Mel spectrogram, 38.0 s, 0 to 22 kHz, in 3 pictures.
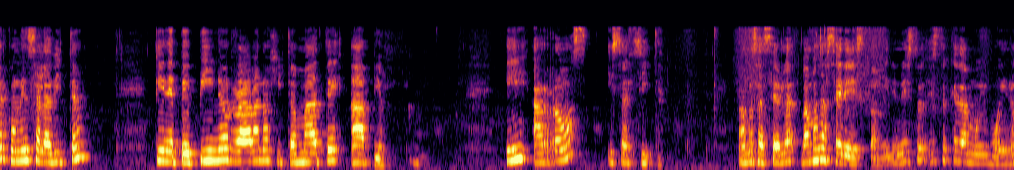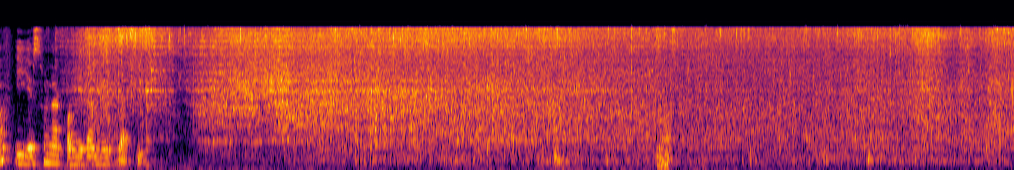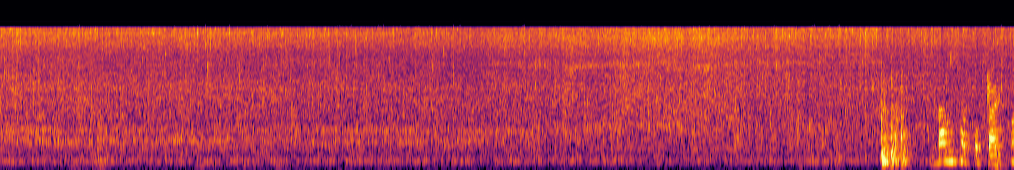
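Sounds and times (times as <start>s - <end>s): chicken sizzling in a frying pan: 13.4s - 38.0s.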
